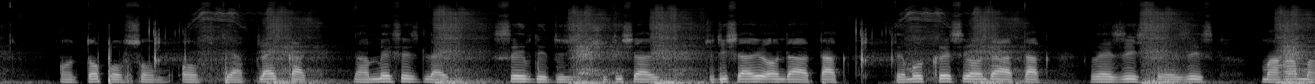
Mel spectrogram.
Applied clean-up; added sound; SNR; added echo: none; Breathing; 8 dB; none.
